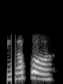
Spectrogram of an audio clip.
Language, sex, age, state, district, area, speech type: Marathi, female, 18-30, Maharashtra, Nanded, rural, conversation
